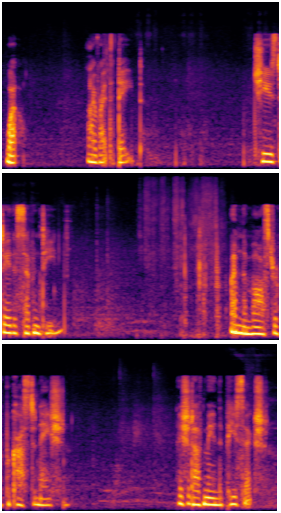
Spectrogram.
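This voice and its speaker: An actress playing a restless, curious young woman in an audio drama monologue, confiding and wry, with a hushed, husky voice. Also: sits low, flat delivery, measured pace, long pauses, heavily acted.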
